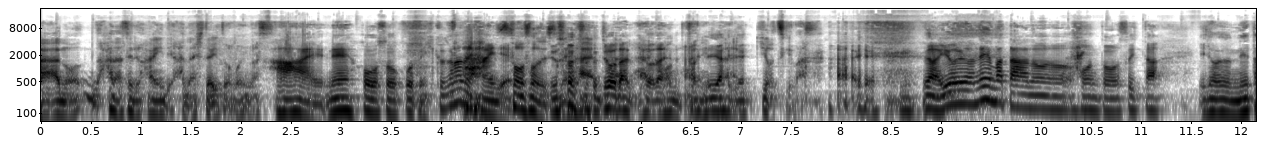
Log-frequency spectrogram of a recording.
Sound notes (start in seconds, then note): 5.1 laughs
